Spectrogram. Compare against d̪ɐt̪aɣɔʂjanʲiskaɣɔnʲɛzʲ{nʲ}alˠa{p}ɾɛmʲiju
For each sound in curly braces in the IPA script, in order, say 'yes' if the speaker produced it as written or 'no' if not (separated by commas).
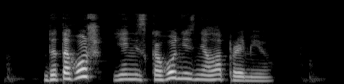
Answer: yes, yes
